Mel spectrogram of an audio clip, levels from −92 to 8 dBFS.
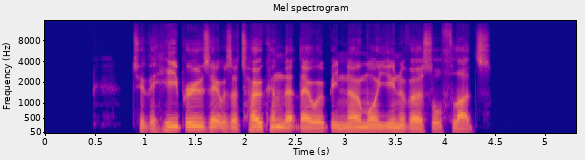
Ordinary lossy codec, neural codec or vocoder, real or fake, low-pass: none; autoencoder, 48 kHz, 128 numbers a frame, DAC-VAE, trained on Japanese speech; fake; 14.4 kHz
